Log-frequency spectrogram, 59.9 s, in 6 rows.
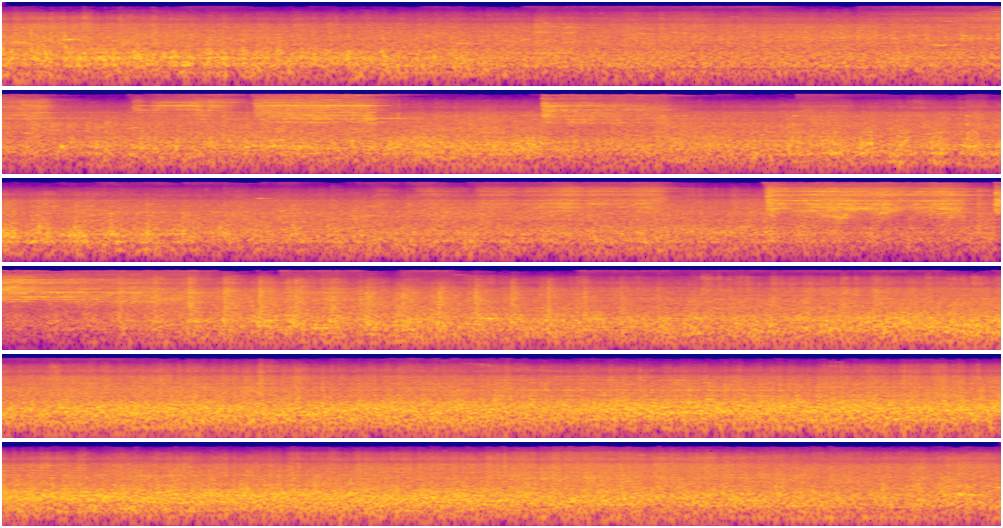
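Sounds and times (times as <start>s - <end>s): train wheels clacking over rail joints: 0.0s - 59.9s
steel wheels squealing on rail: 5.3s - 7.5s, 8.8s - 14.1s, 15.4s - 16.8s, 17.9s - 18.5s, 22.5s - 22.9s, 23.6s - 26.9s, 27.6s - 32.2s, 32.8s - 34.6s.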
